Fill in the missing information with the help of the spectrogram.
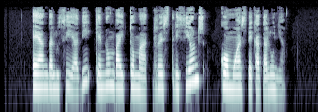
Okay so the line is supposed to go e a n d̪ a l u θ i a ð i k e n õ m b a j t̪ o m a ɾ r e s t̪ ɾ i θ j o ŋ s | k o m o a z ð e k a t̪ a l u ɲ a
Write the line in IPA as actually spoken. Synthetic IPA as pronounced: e a n d̪ a l u θ i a ð i k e n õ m b a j t̪ o m a ɾ r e s t̪ ɾ i θ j o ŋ s | k o m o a z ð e k a t̪ a l u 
